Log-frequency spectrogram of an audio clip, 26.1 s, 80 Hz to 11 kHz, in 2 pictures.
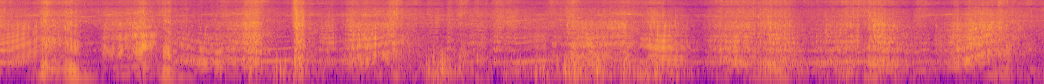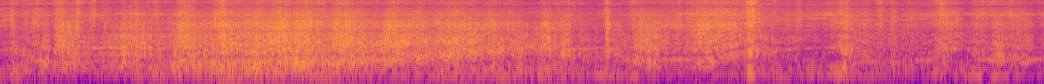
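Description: Electric 700-size RC helicopter flying 3D aerobatics: its Scorpion HK-4525 brushless motor and 700 mm main rotor blades whine and whoosh, the pitch bending up and down and the loudness swelling and fading as it flips and rolls.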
